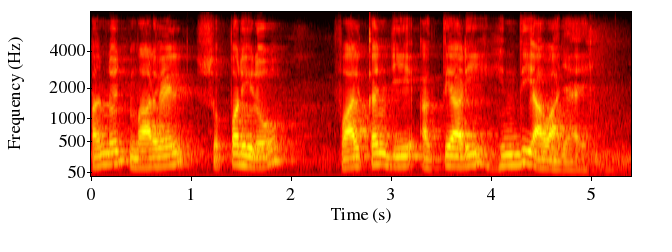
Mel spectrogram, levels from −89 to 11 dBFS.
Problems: none marked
